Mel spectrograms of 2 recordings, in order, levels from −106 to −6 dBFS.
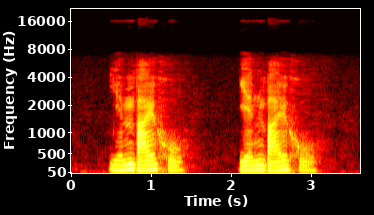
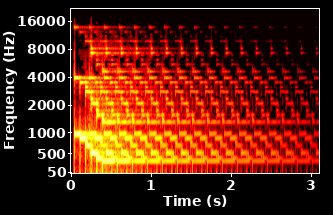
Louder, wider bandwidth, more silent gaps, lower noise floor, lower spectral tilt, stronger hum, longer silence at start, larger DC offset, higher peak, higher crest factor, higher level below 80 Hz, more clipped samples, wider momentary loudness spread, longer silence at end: second, -23 LUFS vs -19 LUFS; second, 6.4 kHz vs 14.5 kHz; neither; first, -74 dBFS vs -59 dBFS; first, -8.5 dB/octave vs -2.5 dB/octave; neither; first, 0.45 s vs 0.05 s; neither; about the same, -4 dBFS vs -2 dBFS; about the same, 20 dB vs 20 dB; second, -54 dBFS vs -48 dBFS; neither; second, 14 LU vs 24 LU; second, 0.55 s vs 1.1 s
